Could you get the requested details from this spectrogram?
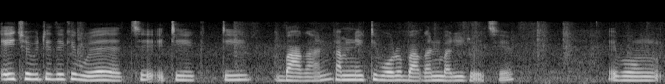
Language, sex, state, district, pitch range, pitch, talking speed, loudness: Bengali, female, West Bengal, Paschim Medinipur, 185-220 Hz, 200 Hz, 135 wpm, -17 LUFS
